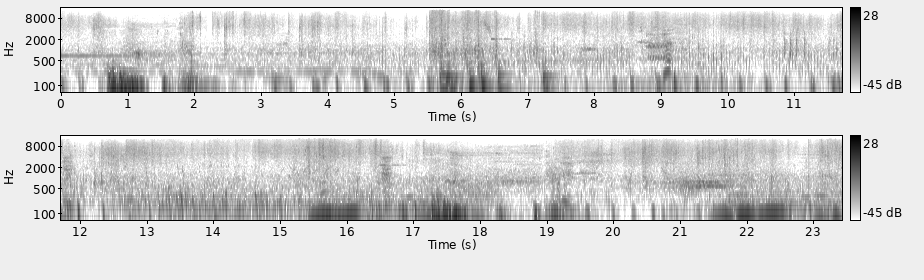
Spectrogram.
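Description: Leaves and grass rustle as someone pushes through dense plants.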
